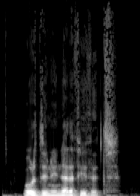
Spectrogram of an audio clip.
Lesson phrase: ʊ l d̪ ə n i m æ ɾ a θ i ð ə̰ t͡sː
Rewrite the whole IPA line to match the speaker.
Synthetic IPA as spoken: ʊ ɾ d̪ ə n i n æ ɾ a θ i ð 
